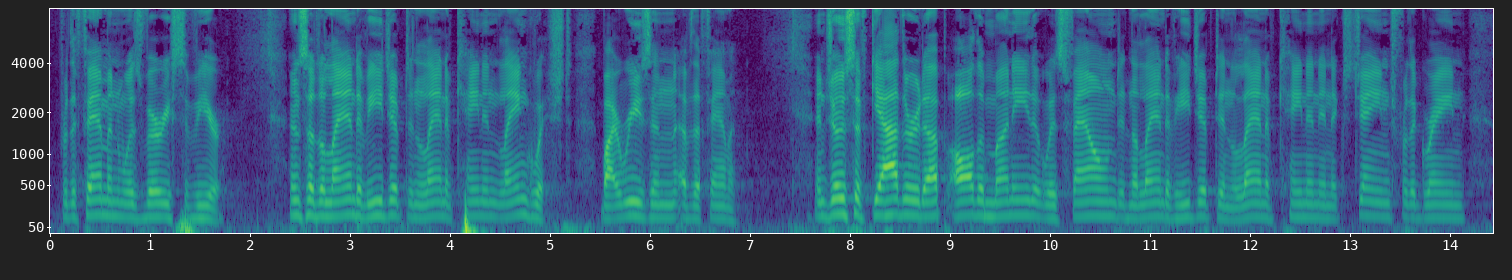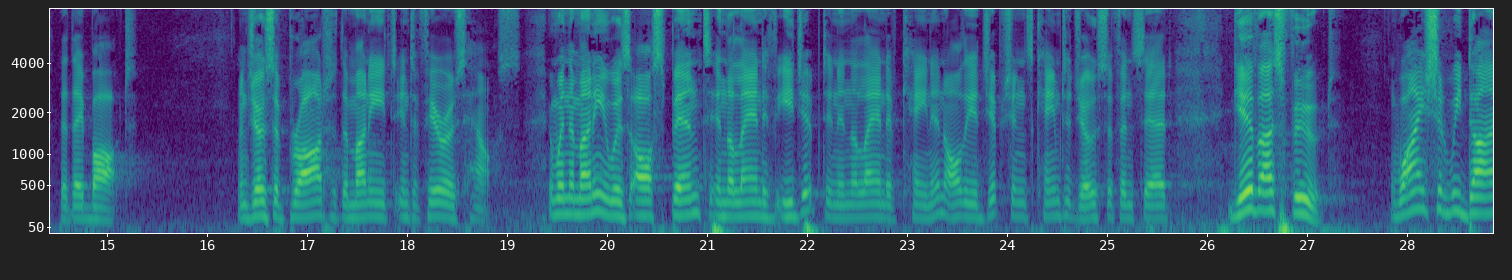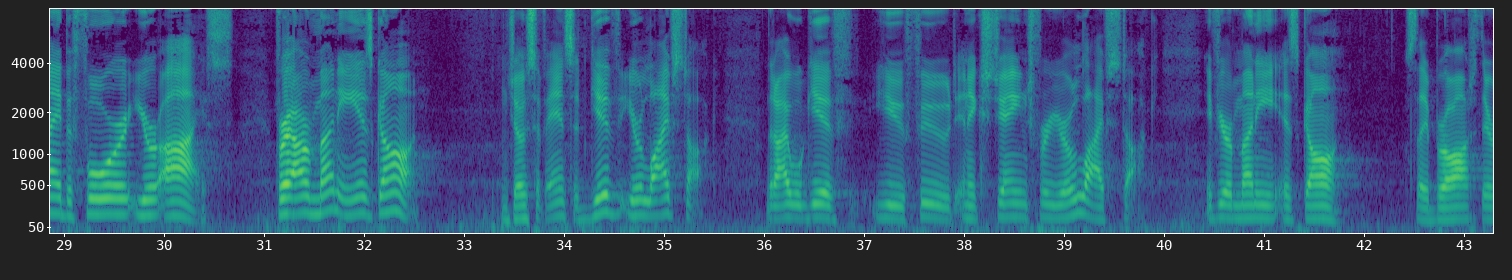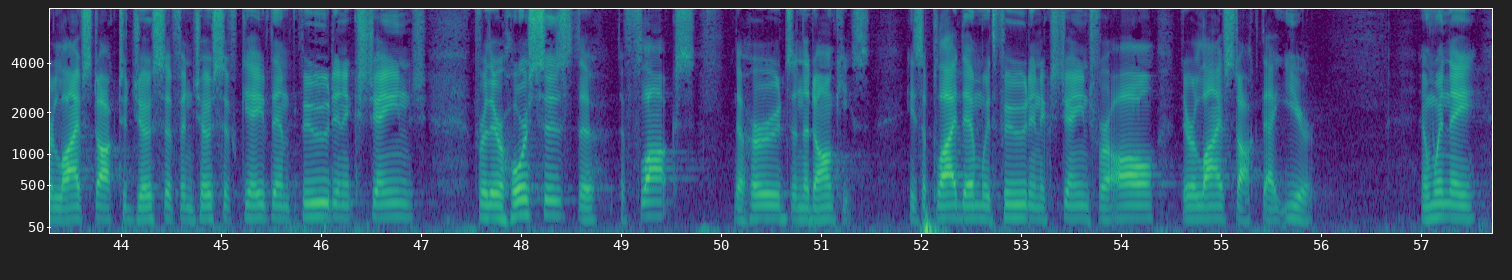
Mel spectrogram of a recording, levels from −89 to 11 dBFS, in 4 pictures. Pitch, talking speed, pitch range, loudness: 135 Hz, 170 wpm, 125-150 Hz, -18 LUFS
